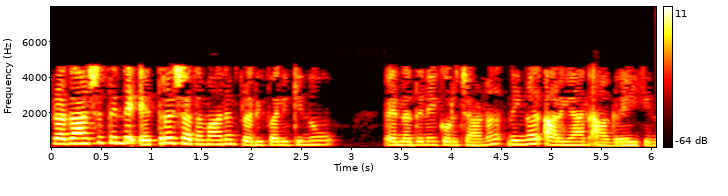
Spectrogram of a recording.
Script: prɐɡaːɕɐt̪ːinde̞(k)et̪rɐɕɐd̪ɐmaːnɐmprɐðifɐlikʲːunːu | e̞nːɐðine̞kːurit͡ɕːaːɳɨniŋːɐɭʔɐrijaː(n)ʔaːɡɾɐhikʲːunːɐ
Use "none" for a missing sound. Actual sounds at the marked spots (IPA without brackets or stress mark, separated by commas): ʔ, n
